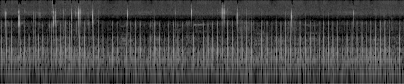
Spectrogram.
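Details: Fourteen-day-old kitten named Natsu, a rescued cat, purring softly while licking a finger; a fast, even rumbling pulse runs steadily throughout, with a few faint high clicks above it.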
